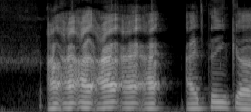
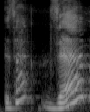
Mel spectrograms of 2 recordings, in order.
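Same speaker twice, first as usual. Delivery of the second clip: surprised question; 10 semitones higher than usual. Retold or imitated. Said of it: "I'm like".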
